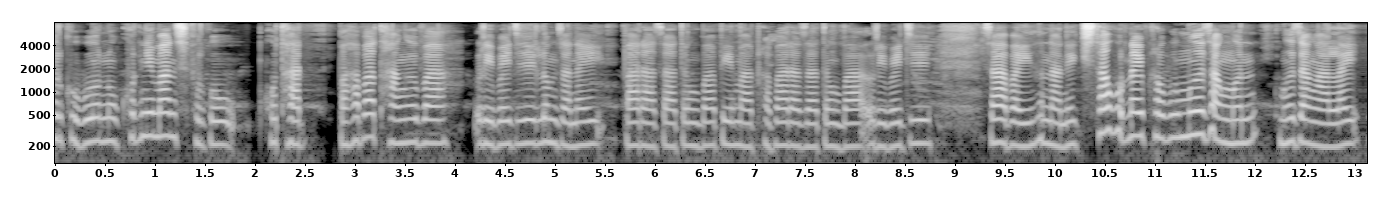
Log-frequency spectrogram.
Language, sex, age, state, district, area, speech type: Bodo, female, 60+, Assam, Kokrajhar, rural, spontaneous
